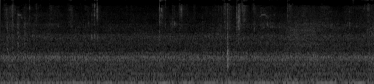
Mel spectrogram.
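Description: Steady low hum of a car's idling engine, heard inside the cabin, with a few faint clicks.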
